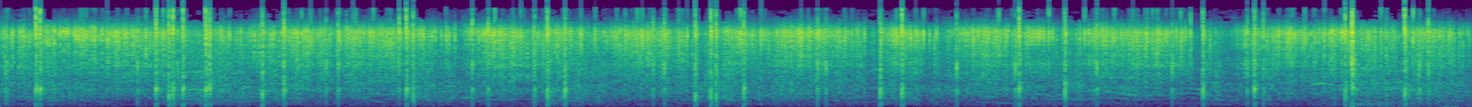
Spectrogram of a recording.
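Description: Aerial fireworks shells bursting: many sharp bangs and crackles in quick succession, several a second, over continuous noise.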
